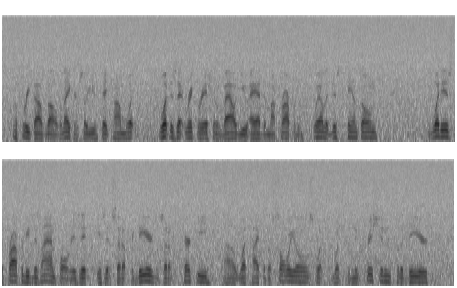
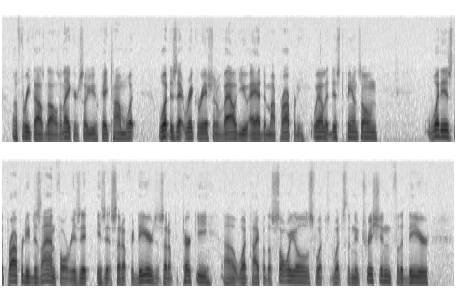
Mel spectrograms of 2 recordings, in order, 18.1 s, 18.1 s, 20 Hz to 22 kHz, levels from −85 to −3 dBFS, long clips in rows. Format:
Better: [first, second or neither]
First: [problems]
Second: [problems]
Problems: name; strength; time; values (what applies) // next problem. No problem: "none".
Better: second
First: hiss; loud; throughout; 3 dB below the speech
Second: hiss; faint; throughout; 25 dB below the speech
